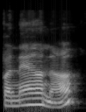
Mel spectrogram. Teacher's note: the middle syllable is the stressed syllable. It's longer and it has the clear vowel. The other two are shorter, reduced, and they have a reduced vowel, the schwa sound, the sound.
